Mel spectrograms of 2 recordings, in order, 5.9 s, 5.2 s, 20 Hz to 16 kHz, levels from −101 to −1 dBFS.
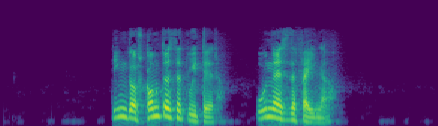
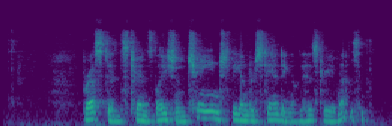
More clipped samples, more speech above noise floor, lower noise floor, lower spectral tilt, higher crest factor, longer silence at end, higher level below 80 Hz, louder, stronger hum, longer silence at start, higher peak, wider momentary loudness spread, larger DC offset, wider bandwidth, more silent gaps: neither; first, 69 dB vs 34 dB; first, -87 dBFS vs -81 dBFS; about the same, -7 dB/octave vs -6 dB/octave; about the same, 20 dB vs 18 dB; first, 1.4 s vs 0.35 s; first, -60 dBFS vs -72 dBFS; first, -18 LUFS vs -47 LUFS; neither; first, 1.5 s vs 1.1 s; first, -2 dBFS vs -30 dBFS; first, 15 LU vs 8 LU; neither; about the same, 7.4 kHz vs 7.6 kHz; neither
